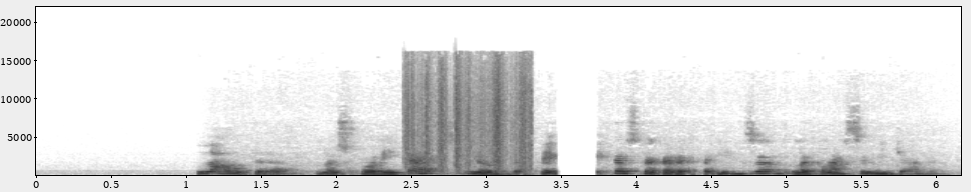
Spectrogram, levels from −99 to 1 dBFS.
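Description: Cable scratch noise runs from 2.45 to 3.31 s: a dense, ragged layer of scratching and rustling over the speech, roughly 10 dB below it. Its uneven, crackly texture points to a worn cable, connector or control being moved, most likely changing its contact resistance rapidly so that bursts of noise are added to the signal for just under a second before it clears.

A playback stall follows from 3.47 to 3.75 s, where the speech stops dead in mid-flow for about 0.26 s of silence. It sounds like the player likely ran out of data or had its processing thread blocked, so nothing reached the output until it recovered and resumed.

Time-compressed catch-up runs from 3.75 to 6.05 s, right after the stall. The speech comes out about 1.1 times faster than normal, yet its pitch is unchanged. This is the player working through the backlog built up during the silence: it removes short slices of audio and cross-fades across the joins, which hurries the delivery.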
